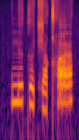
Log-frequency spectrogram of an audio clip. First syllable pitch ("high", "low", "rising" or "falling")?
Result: high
